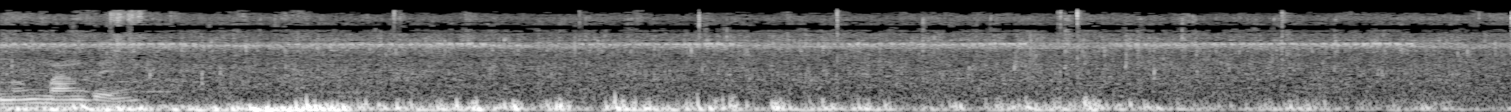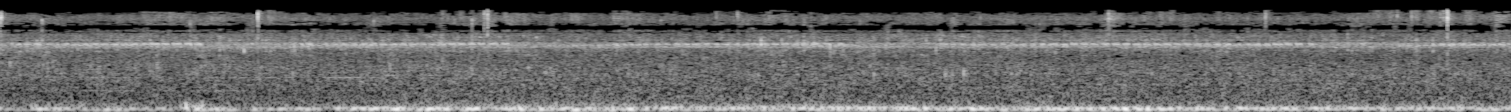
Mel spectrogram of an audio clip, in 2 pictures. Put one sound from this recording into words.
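Leafy plants rustle and snap as they are pulled by hand.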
